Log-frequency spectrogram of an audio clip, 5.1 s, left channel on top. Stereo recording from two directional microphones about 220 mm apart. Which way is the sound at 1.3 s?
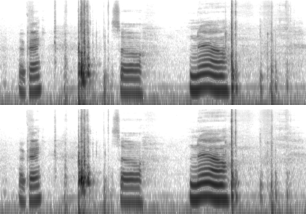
55° left (ahead or behind).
